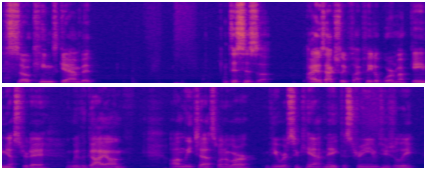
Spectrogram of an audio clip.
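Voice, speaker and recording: Commenting on his own chess games during a live stream, a man in his thirties speaks in a low, fairly bright voice with fairly even intonation at a normal pace. His casual talk is rambling and self-deprecating, loaded with fillers and restarts, and a slight lingering cough comes through.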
